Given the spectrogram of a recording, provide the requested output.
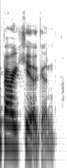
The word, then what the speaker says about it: Barry Keoghan: Oh, can we say off the bat, we're pronouncing his name Barry Keoghan. I don't know if that's right. – We Googled it the other day, that is right.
